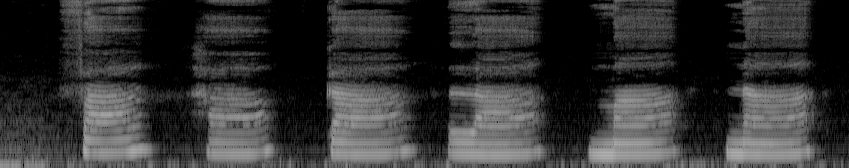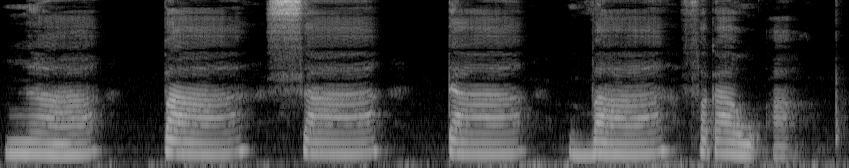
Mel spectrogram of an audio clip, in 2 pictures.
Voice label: consonant sounds, Tongan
